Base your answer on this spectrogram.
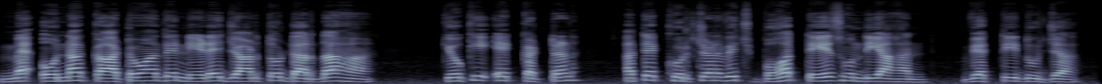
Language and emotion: Punjabi, fearful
